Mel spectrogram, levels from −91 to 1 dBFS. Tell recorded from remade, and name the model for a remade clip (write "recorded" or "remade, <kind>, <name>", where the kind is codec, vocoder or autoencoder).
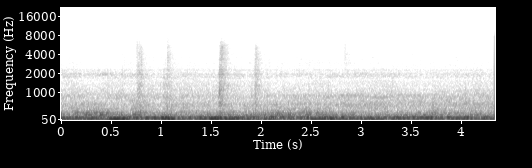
remade, autoencoder, DAC-VAE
